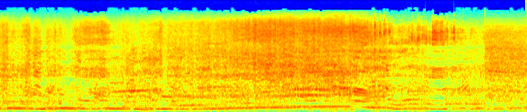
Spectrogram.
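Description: Rally car engine revving hard as it drives the stage. Its pitch climbs and drops back several times as it shifts through the gears.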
